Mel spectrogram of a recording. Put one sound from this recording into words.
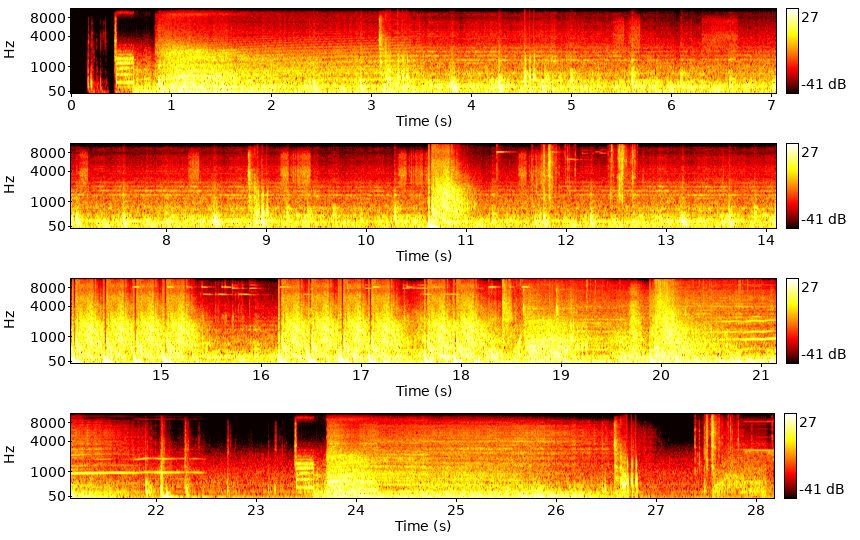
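A rail cart rumbles and clatters steadily along a metal track.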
